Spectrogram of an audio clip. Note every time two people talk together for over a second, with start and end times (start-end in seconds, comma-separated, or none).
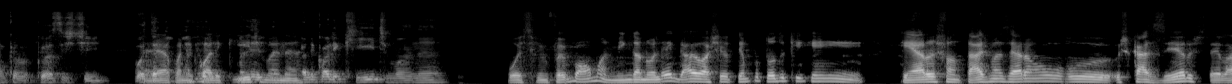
1.4-3.1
